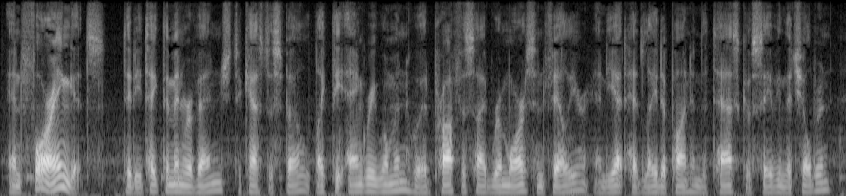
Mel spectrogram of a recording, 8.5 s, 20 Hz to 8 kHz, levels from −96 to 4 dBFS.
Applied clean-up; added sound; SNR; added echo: none; none; none; none.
